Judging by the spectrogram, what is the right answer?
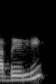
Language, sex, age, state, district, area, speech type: Assamese, female, 45-60, Assam, Jorhat, urban, conversation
